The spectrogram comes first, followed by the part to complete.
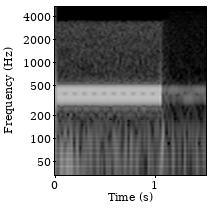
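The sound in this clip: Steady telephone dial tone on a line used to dial a hotline: a loud, continuous single hum that lasts about a second, then cuts off abruptly and leaves only a faint residual hum.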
